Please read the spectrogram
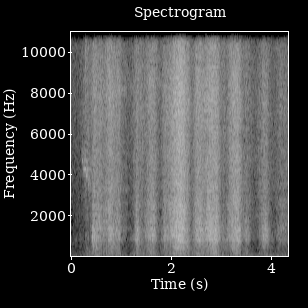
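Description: A run of soft scuffs and rubbing from bare feet shifting on a rubber balance disc as a person steps onto it and finds his balance.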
